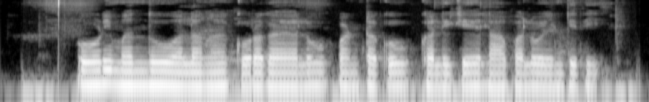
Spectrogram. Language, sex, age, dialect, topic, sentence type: Telugu, male, 60-100, Telangana, agriculture, question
